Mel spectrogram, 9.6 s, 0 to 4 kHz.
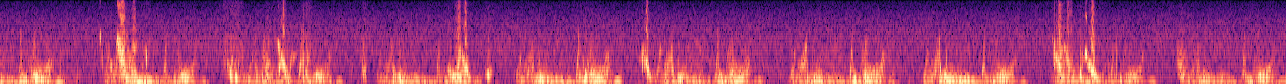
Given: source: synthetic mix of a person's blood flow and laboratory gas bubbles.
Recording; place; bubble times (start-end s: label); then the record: Doppler ultrasound of blood flow; precordium
0.00-0.03 s: bubbles
0.71-1.14 s: bubbles
1.67-1.83 s: bubbles
1.96-2.35 s: bubbles
2.71-2.77 s: bubbles
3.33-3.56 s: bubbles
3.62-3.73 s: bubbles
4.35-4.52 s: bubbles
4.78-4.92 s: bubbles
7.88-8.28 s: bubbles
8.82-8.92 s: bubbles
From the record:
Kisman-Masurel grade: 233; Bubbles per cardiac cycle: several, 3 to 8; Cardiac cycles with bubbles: 50 to 99%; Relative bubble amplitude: loud (0.450 to 0.775); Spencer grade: 3 (all of the cardiac periods contain showers or single bubble signals, but not dominating or overriding the cardiac motion signals); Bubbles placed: only in the low amplitude regions of the cardiac cycle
